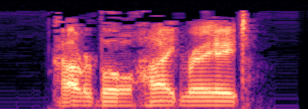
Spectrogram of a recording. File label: "carbohydrate", English; nouns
